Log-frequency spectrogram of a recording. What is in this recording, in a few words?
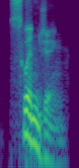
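"swingeing", British English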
